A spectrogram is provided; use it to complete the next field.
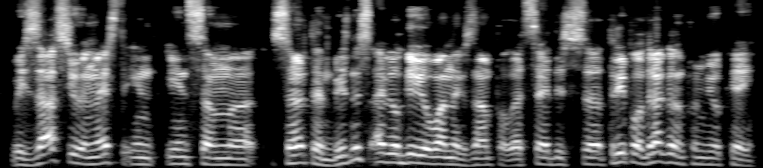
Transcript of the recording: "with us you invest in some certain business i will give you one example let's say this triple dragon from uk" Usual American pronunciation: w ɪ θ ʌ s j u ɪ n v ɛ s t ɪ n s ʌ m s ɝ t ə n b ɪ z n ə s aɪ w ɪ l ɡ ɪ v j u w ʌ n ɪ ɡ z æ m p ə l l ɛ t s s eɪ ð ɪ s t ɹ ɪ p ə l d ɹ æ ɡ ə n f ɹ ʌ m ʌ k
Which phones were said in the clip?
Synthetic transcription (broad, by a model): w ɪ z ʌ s j u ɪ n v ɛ s t ɪ n s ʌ m s ɝ t ə n b ɪ z n ə s aɪ w ɪ l ɡ ɪ v j u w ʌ n ɪ ɡ z æ m p ə l l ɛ t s s eɪ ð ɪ s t ɹ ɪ p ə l d ɹ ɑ ɡ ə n f ɹ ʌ m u k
